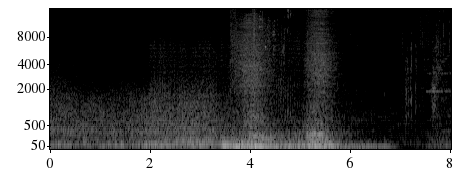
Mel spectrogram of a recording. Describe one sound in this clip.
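A deep roaring rumble swells loudly and then fades away.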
